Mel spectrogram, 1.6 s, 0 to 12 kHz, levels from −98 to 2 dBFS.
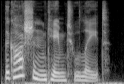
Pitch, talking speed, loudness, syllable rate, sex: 195 Hz, 195 wpm, -14 LUFS, 4.6 syllables/s, female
